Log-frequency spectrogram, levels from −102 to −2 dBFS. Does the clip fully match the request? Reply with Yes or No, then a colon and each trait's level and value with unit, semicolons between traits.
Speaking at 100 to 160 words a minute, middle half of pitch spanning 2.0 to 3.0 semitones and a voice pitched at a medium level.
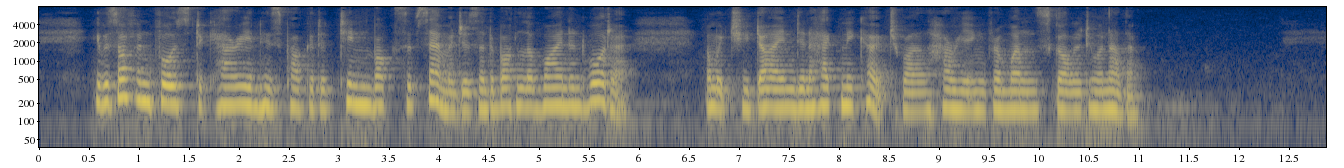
No: average, 170 wpm; narrow, 2.6 semitones; medium, 175 Hz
